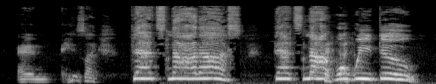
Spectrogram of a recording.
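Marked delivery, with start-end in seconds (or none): 1.4-4.2 booming, shrill, very high, very loud, drawn-out yell. Retelling the coach's only outburst over a near penalty: imitating Tony Dungy yelling. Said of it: "that's the only time I ever heard him yell".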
